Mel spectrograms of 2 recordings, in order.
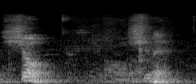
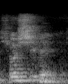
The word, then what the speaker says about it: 쇼시벤: 이 친구는 뭐냐면 이스라엘 전통 혼례에 등장하는 신랑의 친구, 즉 좀 발음이 어렵습니다. 한번 따라서 해보세요. 쇼시벤. 네, 쇼시벤이에요. 쇼시벤. 좀 어렵습니다.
